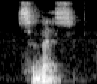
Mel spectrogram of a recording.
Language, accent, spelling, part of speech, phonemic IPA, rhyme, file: English, Southern England, senesce, verb, /səˈnɛs/, -ɛs, LL-Q1860 (eng)-senesce.wav
- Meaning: To grow older; to reach maturity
